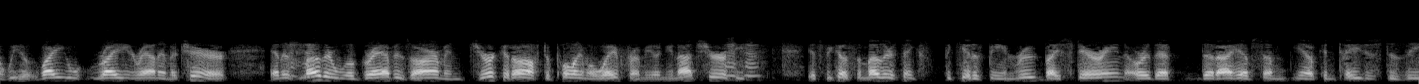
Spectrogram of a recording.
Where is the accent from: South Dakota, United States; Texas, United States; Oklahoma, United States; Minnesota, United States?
Oklahoma, United States; I grew up in Oklahoma in the 50s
